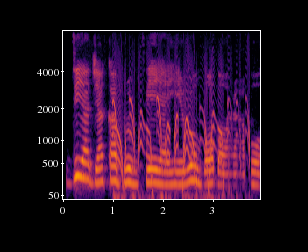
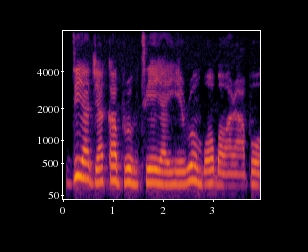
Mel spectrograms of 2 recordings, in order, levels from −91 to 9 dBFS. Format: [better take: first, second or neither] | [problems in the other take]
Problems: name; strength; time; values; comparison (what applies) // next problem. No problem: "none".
second | noise reduction (neural mask model RNNoise)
